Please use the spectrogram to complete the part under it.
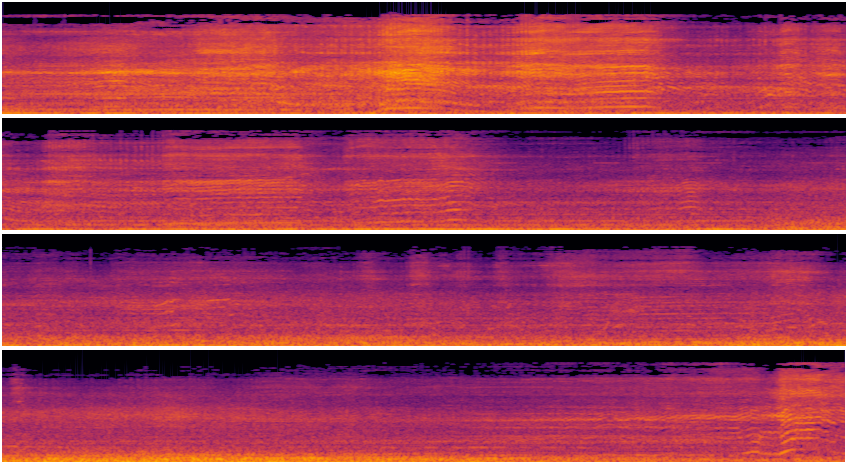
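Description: Tyres skid and scrabble on loose dirt.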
